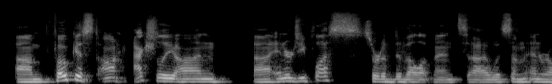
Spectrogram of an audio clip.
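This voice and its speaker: A man speaks with a Midwestern accent at a medium pitch. The recording is very clean with a silent background. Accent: American Midwestern. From US Midwest, Nebraska. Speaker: professor. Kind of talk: lecture. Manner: hesitant, many fillers.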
